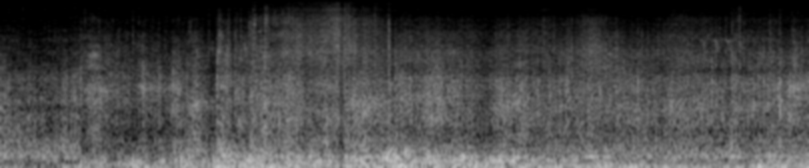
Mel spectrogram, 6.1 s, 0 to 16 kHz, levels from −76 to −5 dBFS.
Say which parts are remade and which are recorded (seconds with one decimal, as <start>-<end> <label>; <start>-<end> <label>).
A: 0.0-2.2 recorded; 2.2-5.2 remade; 5.2-6.1 recorded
